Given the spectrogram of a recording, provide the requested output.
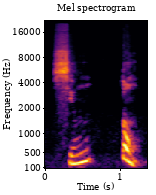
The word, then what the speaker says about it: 行动: For example, 行动. But when it appears in professions, industries, and roles, you have to pronounce it as 行.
